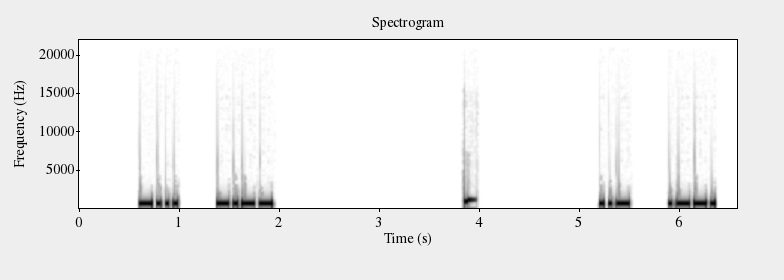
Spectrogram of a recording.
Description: Morse code, heard as a keyed tone, about 27 wpm, spaced as for 16 wpm, 690 Hz. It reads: BY UP
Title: 3x Character Spacing - Top 200 Words - 28wpm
